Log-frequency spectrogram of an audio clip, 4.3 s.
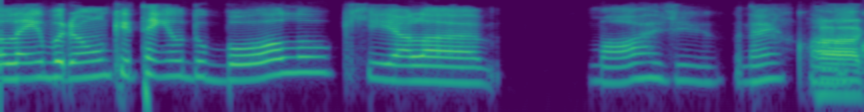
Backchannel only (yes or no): no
